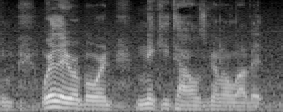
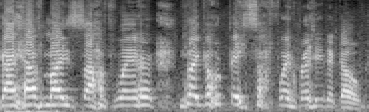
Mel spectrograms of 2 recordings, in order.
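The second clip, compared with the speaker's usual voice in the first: eager Mimi impression; 9 semitones higher, 10 dB louder than usual. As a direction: announce it like an eager assistant. Mimi eager with goat software.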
